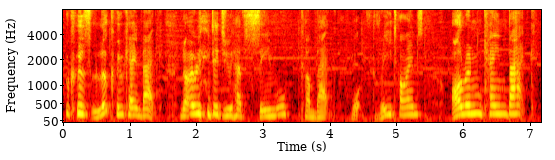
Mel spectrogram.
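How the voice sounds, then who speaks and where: A British man presents casual fan commentary in a slightly high voice. His pitch moves around a lot as he makes his points emphatically and enthusiastically. Faint music plays behind him. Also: expressive, a little slow, a little mellow. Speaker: video host.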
